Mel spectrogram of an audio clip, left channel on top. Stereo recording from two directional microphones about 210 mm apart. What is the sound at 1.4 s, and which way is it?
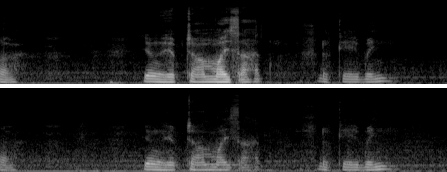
Speech, 30° left (ahead or behind).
